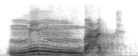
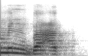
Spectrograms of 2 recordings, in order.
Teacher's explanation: Karena mereka bersebelahan dan makhrajnya itu berdekatan, maka nanti saling pengaruh ini. Suara nun akan berubah menjadi suara m.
